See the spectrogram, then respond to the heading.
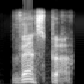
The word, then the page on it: vesper: British English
